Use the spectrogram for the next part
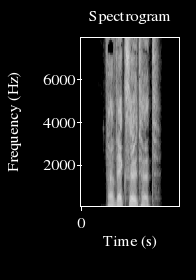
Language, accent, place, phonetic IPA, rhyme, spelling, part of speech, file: German, Germany, Berlin, [fɛɐ̯ˈvɛksl̩tət], -ɛksl̩tət, verwechseltet, verb, De-verwechseltet.ogg
- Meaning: inflection of verwechseln: 1. second-person plural preterite 2. second-person plural subjunctive II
